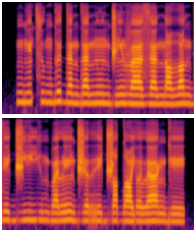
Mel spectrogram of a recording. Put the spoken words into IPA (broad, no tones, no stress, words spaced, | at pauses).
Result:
ŋɡẽt͡suŋɡə dandanũ nd͡ʒẽva zanaðˤə nded͡ʒi jimbalẽ d͡ʒʌred͡ʒudˤə jʌla ŋɡe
